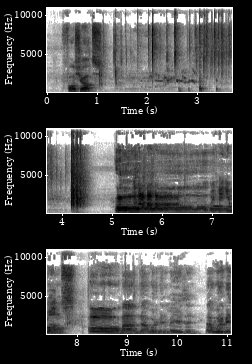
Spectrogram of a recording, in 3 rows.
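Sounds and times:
dice shaken in hand: 1.0s - 4.5s
dice clattering into wooden tray: 1.0s - 4.6s.

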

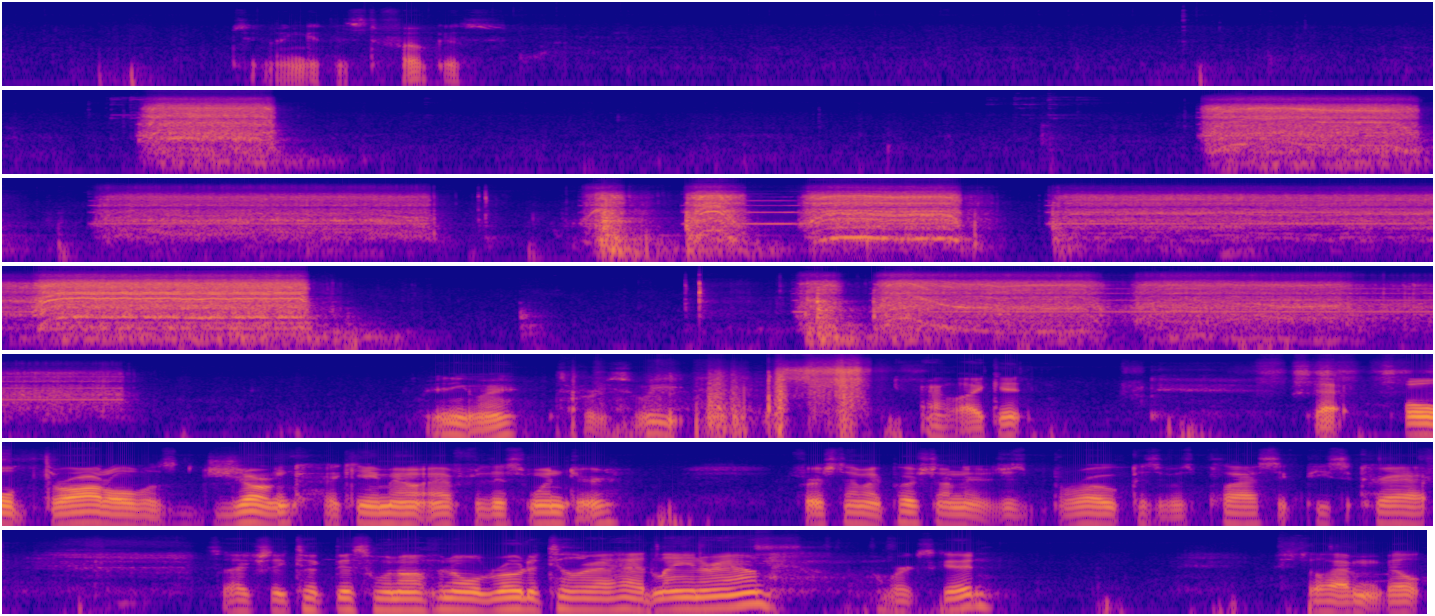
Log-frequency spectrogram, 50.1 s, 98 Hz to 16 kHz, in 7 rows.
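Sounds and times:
cordless drill running: 7.8s - 8.6s, 13.2s - 16.6s, 17.2s - 23.2s, 25.4s - 29.3s.

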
